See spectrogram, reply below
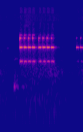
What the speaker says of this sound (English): that's my alarm time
